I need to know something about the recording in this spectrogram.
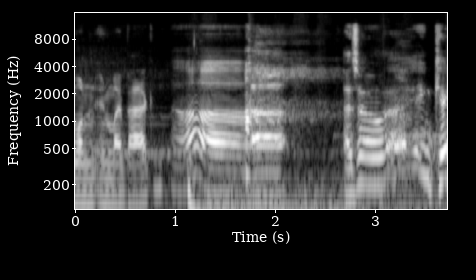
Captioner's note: chuckling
